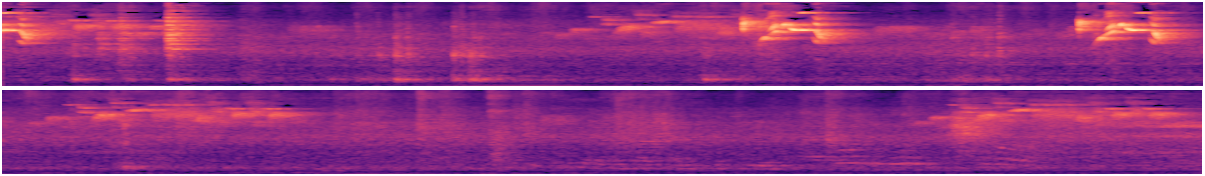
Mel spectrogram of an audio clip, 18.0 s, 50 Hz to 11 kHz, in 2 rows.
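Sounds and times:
goldfinch singing: 0.0 - 1.5, 4.2 - 6.9, 8.0 - 11.2.

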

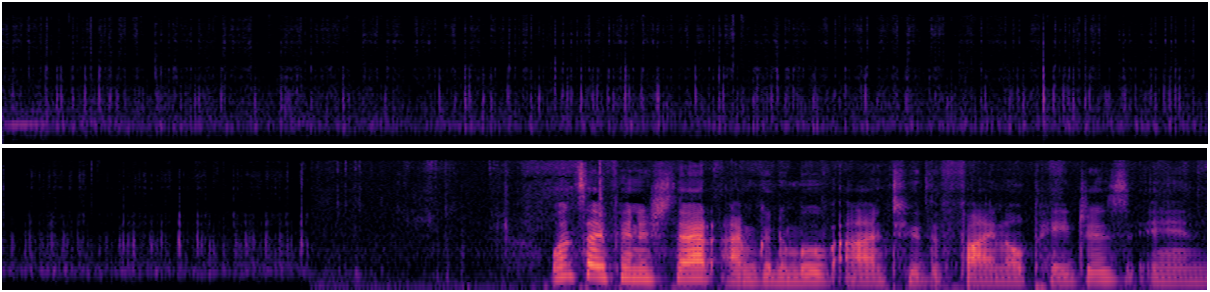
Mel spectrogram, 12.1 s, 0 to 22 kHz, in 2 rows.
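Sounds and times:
pencil scratching on paper: 0.0 - 8.2.

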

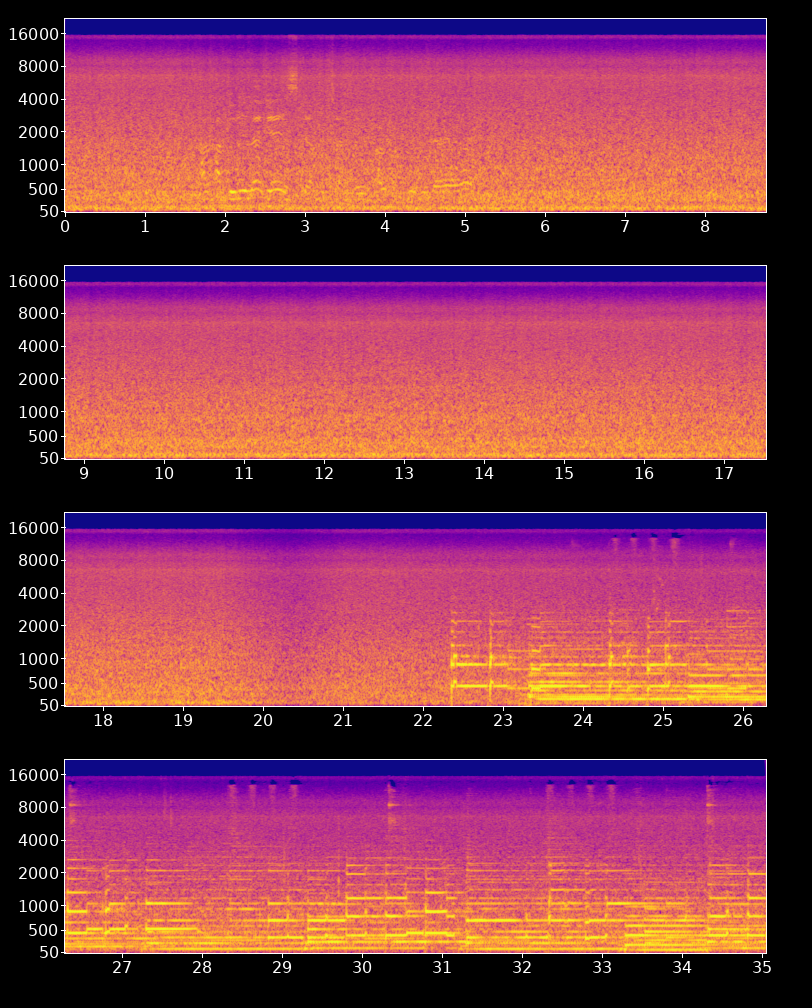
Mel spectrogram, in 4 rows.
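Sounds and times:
fast-flowing river rushing: 0.0 - 35.0
acoustic guitar music: 22.3 - 35.0.

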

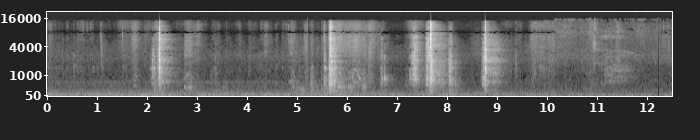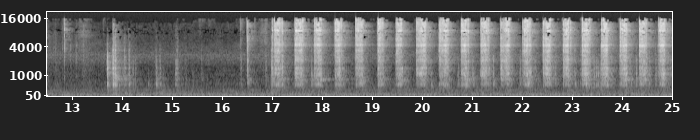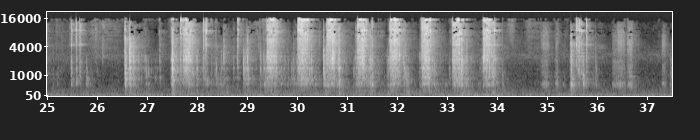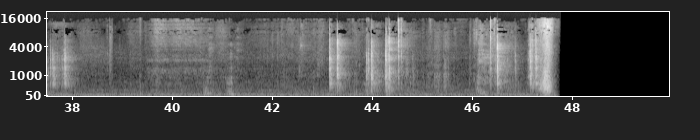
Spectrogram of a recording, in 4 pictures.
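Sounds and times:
ratchet wrench clicking: 16.5 - 25.8, 29.3 - 34.1.

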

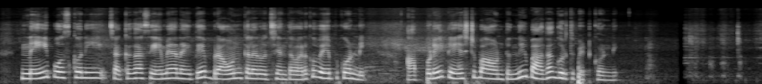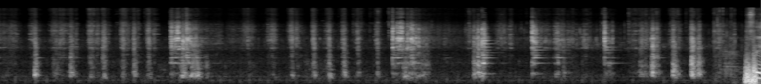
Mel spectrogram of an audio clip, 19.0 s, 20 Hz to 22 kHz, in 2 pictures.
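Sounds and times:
metal spatula scraping a pot: 8.6 - 19.0.

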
